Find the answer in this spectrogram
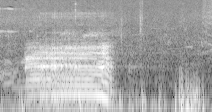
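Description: A Khillar calf moos once: a single call of about a second that drops in pitch as it ends.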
